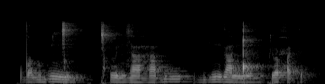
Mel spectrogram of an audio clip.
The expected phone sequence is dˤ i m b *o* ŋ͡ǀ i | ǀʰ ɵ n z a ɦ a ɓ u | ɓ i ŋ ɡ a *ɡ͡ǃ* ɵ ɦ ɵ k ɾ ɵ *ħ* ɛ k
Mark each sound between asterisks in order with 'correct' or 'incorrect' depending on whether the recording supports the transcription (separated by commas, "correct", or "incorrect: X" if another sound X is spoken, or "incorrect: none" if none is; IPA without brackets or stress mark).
incorrect: u, incorrect: ŋ͡ǃ, correct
